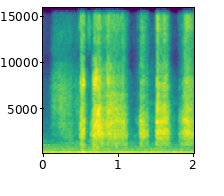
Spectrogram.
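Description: A few short scraping, rustling handling noises starting about half a second in, over a faint steady hum.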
